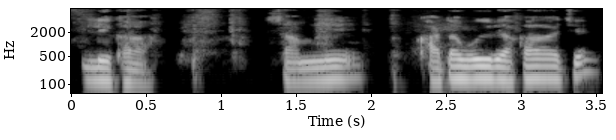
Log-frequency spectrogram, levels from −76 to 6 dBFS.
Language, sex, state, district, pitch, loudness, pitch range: Bengali, male, West Bengal, Paschim Medinipur, 135 Hz, -17 LUFS, 125-145 Hz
